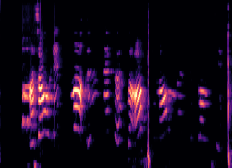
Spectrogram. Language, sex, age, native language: Icelandic, male, 11, Icelandic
